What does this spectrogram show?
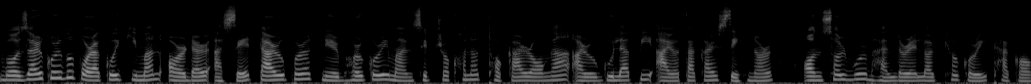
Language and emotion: Assamese, neutral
